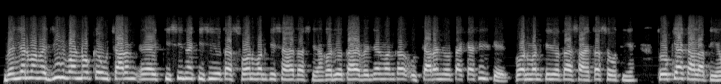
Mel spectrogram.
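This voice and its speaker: A man with a Bihari Hindi accent runs through an exam revision lecture in a very high, rapid voice. He fills his speech with stock phrases and poses questions that he answers at once. The room sounds small and dead, with no echo at all. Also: a little mellow. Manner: rhetorical questions answered himself, heavy filler phrases. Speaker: teacher.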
